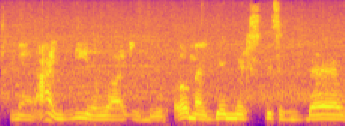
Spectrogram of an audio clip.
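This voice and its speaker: A man speaks at a fairly slow pace with fairly even intonation and a fairly low pitch. Audible room echo and noticeable background noise surround his voice. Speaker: wrestling commentator. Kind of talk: live commentary. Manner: mumbling.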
